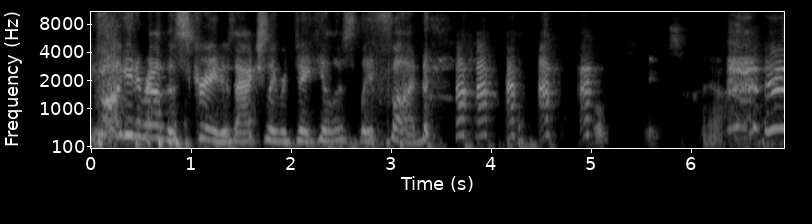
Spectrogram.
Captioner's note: laughing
